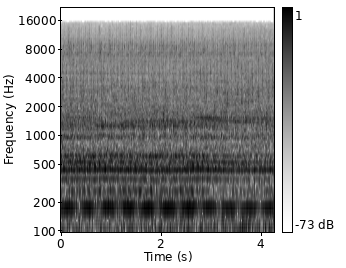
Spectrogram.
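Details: 2008 Porsche Cayenne Turbo (957) 4.8L V8 at idle: light quick ticking about two and a half per second over steady idle hum; top-end tick, owner wonders if piston slap, cause unclear.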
